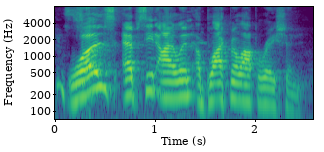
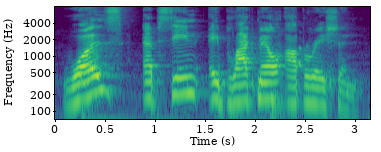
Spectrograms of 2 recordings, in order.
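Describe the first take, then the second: First: The question is spoken at a normal pace. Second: The question is spoken slowly and deliberately.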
